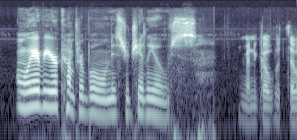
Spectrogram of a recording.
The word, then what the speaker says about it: Chelios: there we go there we go uh Mr chilios is that how you pronounce your name yes ma'am uh what's your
